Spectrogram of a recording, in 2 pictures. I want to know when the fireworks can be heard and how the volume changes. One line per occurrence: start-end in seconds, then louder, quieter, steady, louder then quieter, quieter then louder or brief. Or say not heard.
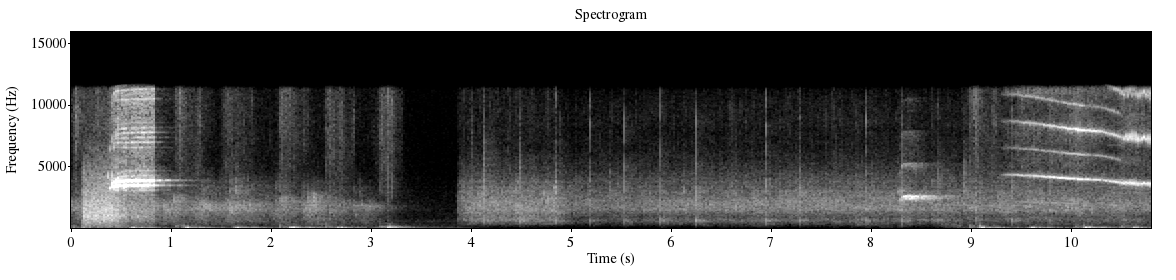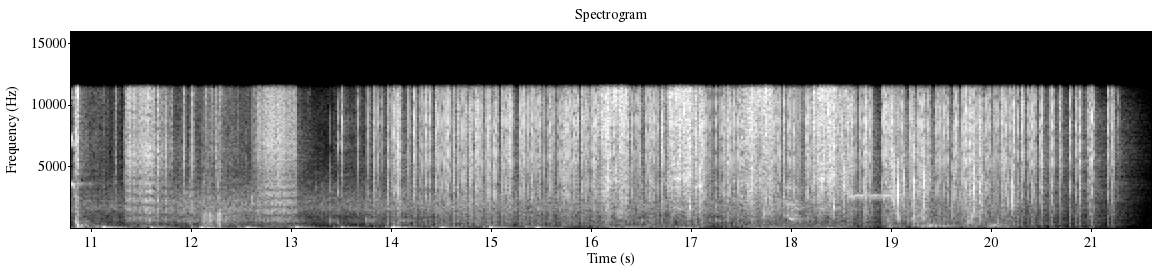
9.3-21.3 steady.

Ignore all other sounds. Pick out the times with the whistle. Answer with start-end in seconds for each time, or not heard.
0.1-0.8, 8.2-8.8, 17.9-19.1.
